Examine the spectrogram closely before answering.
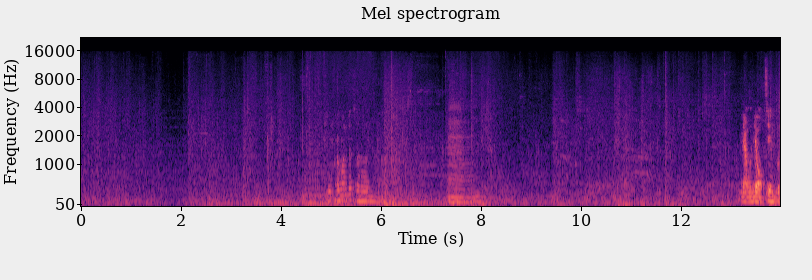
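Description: Game spells crackle and burst.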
